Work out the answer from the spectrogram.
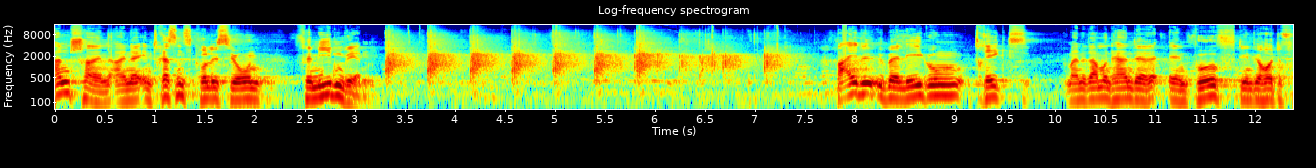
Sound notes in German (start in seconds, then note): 3.2 Demonstrativer Beifall bei der CDU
